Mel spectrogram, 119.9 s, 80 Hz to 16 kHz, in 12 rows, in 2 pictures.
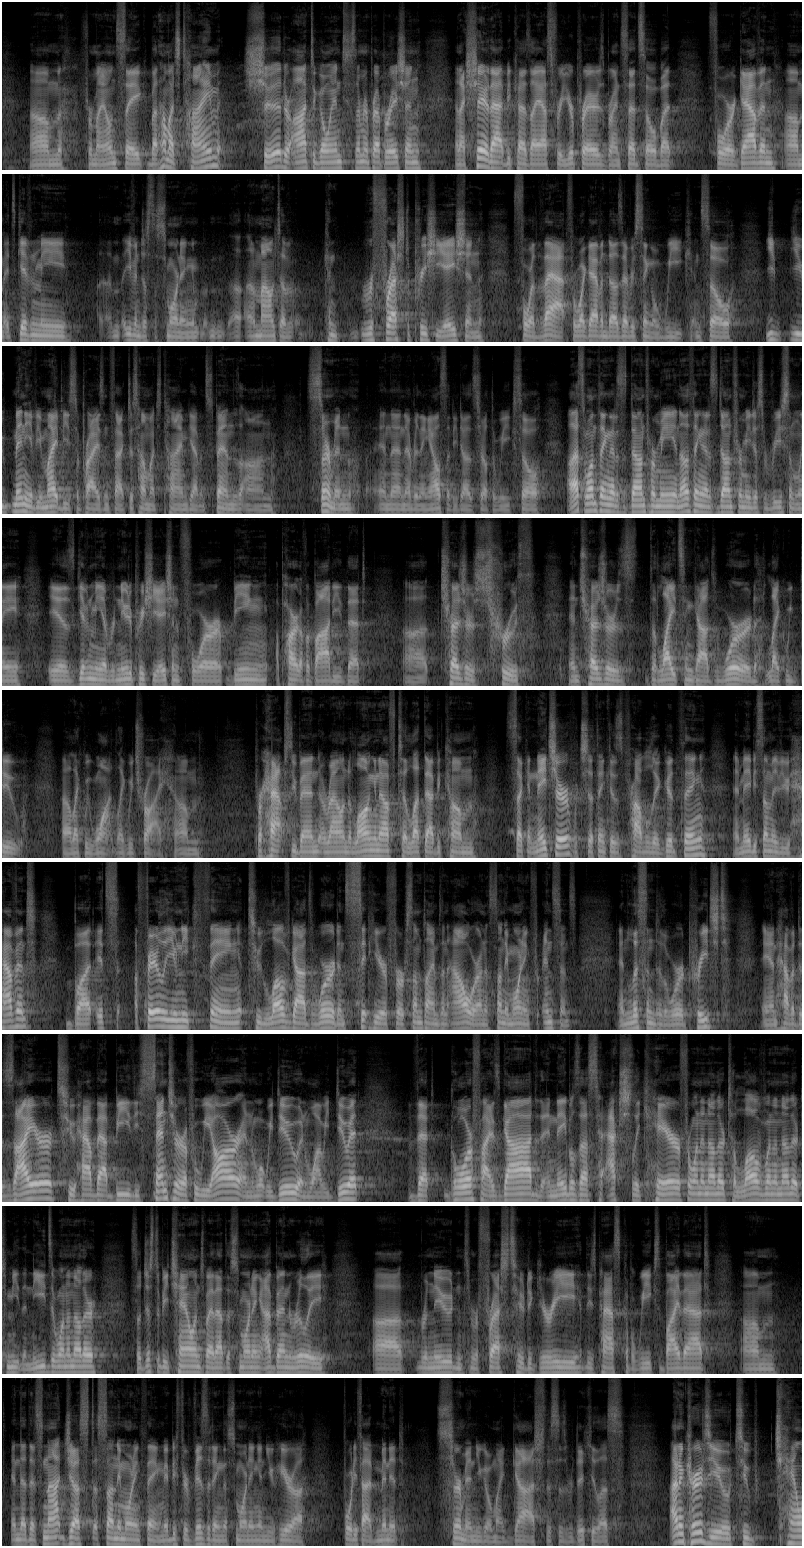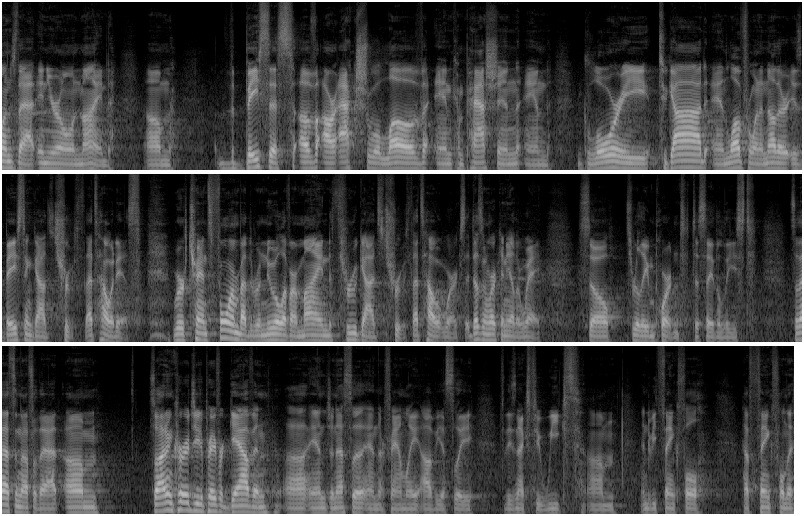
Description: Other Passage: Matthew 6:1-4 Service Type: Sunday Morning Matthew 6:1-4 « Be Seen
